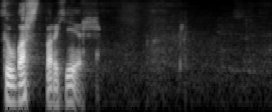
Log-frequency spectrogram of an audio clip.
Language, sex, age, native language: Icelandic, male, 20-29, Icelandic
